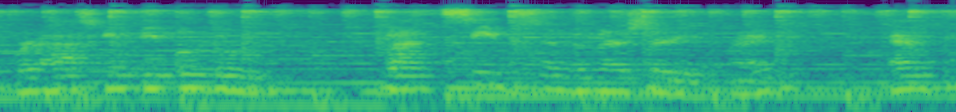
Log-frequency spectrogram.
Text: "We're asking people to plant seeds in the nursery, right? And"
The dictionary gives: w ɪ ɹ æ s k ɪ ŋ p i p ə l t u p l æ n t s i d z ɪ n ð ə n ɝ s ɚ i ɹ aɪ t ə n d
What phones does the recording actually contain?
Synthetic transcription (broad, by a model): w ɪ ɹ æ s k ɪ ŋ p i p ə l t u p l æ n t s i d s ɪ n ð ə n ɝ s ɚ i ɹ aɪ t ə n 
